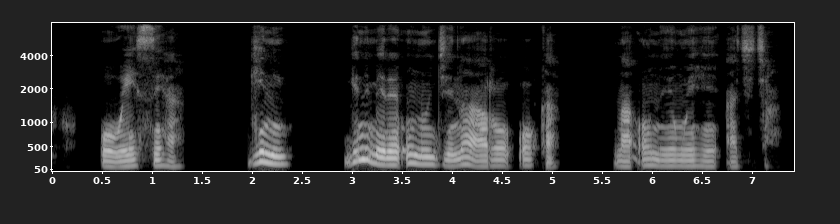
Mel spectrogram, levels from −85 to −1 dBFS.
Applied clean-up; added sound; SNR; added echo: none; none; none; none.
